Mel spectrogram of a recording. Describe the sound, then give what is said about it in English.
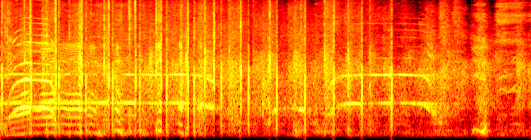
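An audience at a fintech event claps to welcome a guest. Sharp individual claps patter unevenly through the whole stretch, with voices and a little laughter mixed in. “Put your hands together for Niall Cameron.”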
